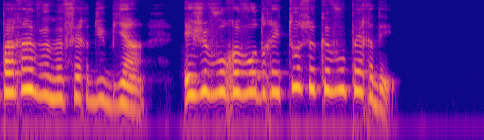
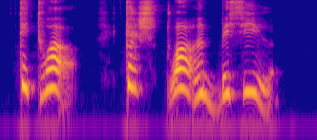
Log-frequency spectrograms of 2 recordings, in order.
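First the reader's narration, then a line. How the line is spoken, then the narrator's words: Exasperated shrew exclaiming. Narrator (French): s'écria la mégère exaspérée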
